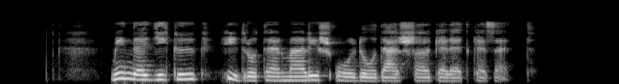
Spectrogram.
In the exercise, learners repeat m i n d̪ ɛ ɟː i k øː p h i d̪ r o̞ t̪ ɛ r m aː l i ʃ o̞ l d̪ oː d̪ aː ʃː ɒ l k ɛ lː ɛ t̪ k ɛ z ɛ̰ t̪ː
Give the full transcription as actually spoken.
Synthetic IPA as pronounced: m i n d̪ ɛ ɟː i k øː k h i d̪ r o̞ t̪ ɛ r m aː l i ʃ o̞ l d̪ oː d̪ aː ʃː ɒ l k ɛ l ɛ t̪ k ɛ z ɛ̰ t̪ː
